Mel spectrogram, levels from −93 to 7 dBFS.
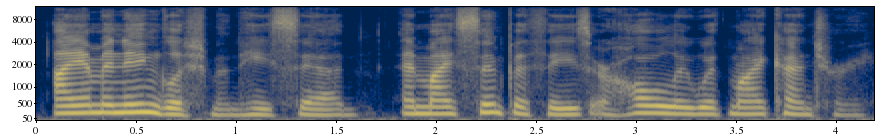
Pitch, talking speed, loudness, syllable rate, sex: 190 Hz, 200 wpm, -17 LUFS, 5.5 syllables/s, female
